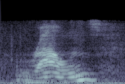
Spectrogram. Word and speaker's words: Ravnsborg: r g okay but it's pronounced rounds like a round circle okay berg like an iceberg it's danish they even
